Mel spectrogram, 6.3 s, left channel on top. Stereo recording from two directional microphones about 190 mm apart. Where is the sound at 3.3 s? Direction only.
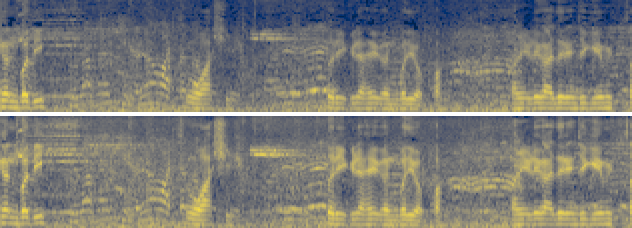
Centre (ahead or behind).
